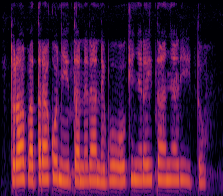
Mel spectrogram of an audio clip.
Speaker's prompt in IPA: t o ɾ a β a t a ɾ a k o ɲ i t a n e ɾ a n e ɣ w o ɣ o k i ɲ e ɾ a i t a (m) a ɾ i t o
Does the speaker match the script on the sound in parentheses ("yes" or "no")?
no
